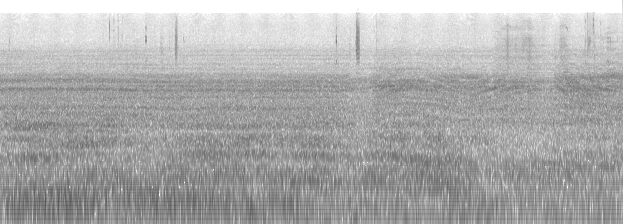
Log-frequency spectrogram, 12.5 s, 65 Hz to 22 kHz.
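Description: A Qatar Airways Boeing 777 taxis past Terminal D at DFW Airport at night, giving off a steady, broad jet-engine rumble and hiss from a moderate distance.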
